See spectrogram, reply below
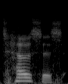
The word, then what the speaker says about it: ptosis: If it falls lower than that, then you may have ptosis, and that's the word, starts with a P, the P is silent.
